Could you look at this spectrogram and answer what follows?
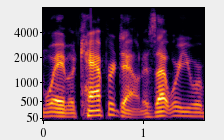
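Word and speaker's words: Camperdown: if I say this the wrong way but camper down is that where you were born in New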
